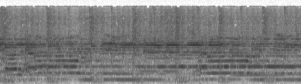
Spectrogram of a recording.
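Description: Indie rock band playing an instrumental passage, led by electric guitar with long, sustained ringing notes.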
